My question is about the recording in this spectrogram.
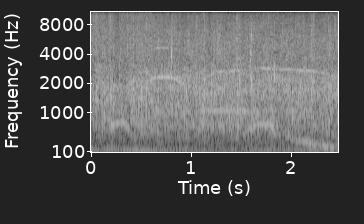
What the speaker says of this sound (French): est-ce que déjà on peut applaudir très fort, s'il vous plaît, pour Kedjevara?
